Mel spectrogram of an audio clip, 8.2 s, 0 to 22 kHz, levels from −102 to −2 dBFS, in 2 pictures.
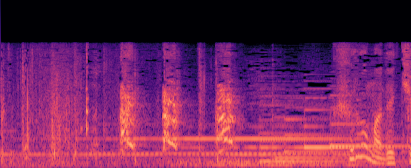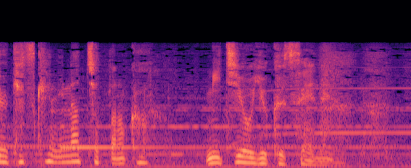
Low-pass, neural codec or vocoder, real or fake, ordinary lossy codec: none; none; real; none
